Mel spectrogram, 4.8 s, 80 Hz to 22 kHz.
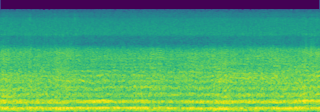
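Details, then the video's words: Several honey bees feasting at a tabletop bee feeder in a garage in Colorado during unseasonably warm January weather; a continuous dense buzzing hum of many wings, even in loudness throughout. "Honey Bees Feasting from 3D Printed Bee Feeder"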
